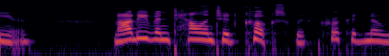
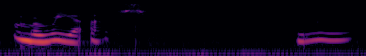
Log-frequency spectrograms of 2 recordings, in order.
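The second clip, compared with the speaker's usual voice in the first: hushed whispered correction; soft whispered aside; 8 dB quieter, slower than usual. Real, not acted. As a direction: breathe it as an aside. Correcting herself under her breath.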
